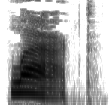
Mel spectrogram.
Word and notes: lacked: British English

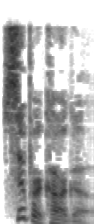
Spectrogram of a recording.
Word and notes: supercargo: British English

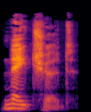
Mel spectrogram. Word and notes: natured: British English

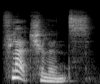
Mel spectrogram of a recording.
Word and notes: flatulence: British English

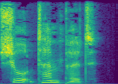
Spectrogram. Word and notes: short tempered: British English

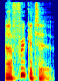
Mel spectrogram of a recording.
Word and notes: affricative: British English

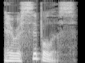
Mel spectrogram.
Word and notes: erysipelas: British English

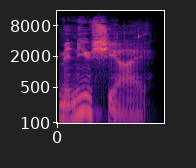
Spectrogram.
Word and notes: minutiae: British English

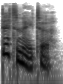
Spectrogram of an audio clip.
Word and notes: detonator: British English

